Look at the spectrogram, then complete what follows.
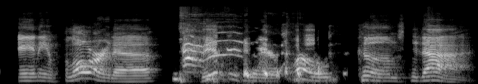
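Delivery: very slow, drawn-out, loud, swooping speechifying. Showing the other speaker a Ron DeSantis impression. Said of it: "I always have my Ron DeSantis where he goes".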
